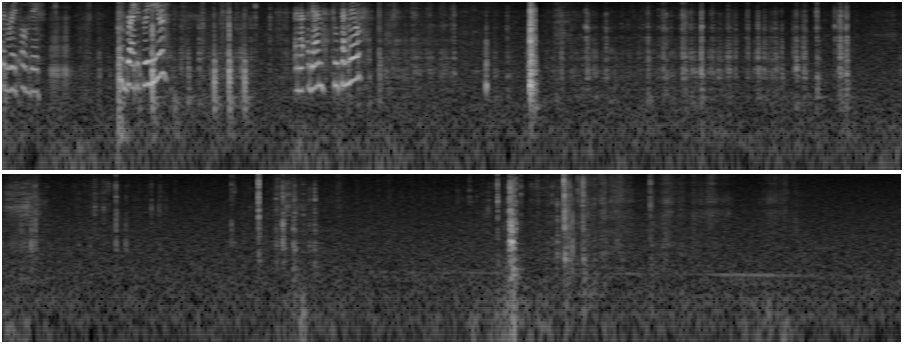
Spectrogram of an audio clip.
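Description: Scattered light metallic clicks and rattles of nuts and tools as the windshield wiper motor assembly is unbolted and worked loose from its bracket in a van's engine bay. During the first three seconds a dog whines in high, rising-and-falling cries.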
